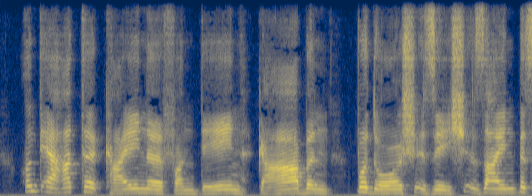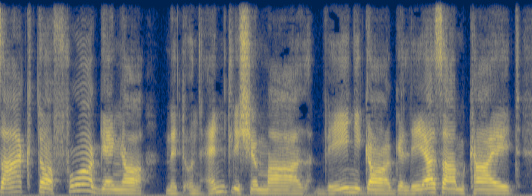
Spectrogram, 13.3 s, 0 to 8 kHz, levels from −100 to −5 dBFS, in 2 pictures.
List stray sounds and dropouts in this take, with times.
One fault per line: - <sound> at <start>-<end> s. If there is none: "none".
none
